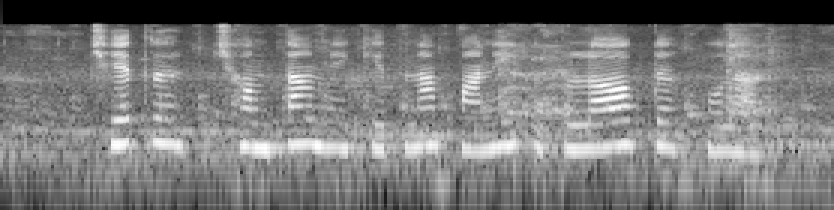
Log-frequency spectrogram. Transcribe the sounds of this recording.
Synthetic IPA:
t͡ʃʰeːt̪ɾə | t͡ʃʰəmt̪ãːmeket̪napaːniupləb̚d̪hoːlaː

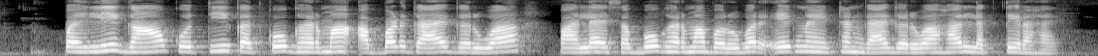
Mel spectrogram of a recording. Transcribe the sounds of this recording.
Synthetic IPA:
pəɦliɡãːwkoːt̪ikɐt̪koɡʱɐɾmãʔɐbəɽɡaːjeɡəɾuapaːlaesɐboɡʱɐɾmãbɐɾoːbəɾeːknɐekʈʰənɡaːeɡɐɾuʋaɦɐlːɐɡ̚t̪eɾɐɦɛː

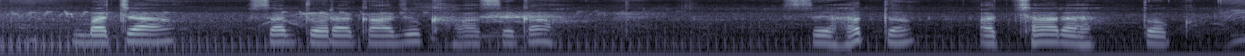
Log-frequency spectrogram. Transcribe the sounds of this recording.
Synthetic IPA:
bət͡ʃa | səb̚t̪oːɾakaːd͡ʒukʰaːseka | seɦət̪ | ətːʃʰaɾəɦ | t̪ok

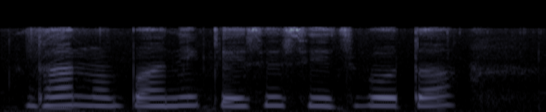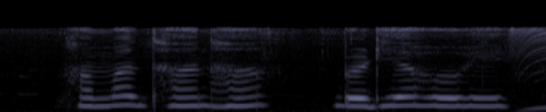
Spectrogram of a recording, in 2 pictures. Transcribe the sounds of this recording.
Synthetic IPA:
d̪ʱaːnmepaːnikɛːsesiːt͡ʃboːt̪a | hɐmad̪ʱaːnɦã | bəɽ̤ʱijaɦoɦe

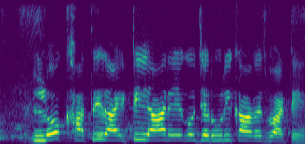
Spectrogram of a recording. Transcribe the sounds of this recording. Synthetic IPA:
loːkʰːaːt̪iːɾaːɪʈiaːɾeːɡod͡ʒɐɾuːɾikaːɡəd͡ʒbaːʈeː

